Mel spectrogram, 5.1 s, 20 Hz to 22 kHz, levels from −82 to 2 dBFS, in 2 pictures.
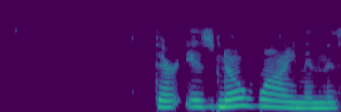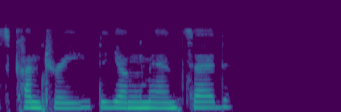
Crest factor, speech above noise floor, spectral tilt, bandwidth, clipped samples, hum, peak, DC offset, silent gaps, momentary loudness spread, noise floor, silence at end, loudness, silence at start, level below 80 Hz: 18 dB; over 55 dB; -6 dB/octave; 8 kHz; under 0.1%; none; -20 dBFS; under 0.1%; none; 10 LU; under -90 dBFS; 0.85 s; -36 LUFS; 1.15 s; -76 dBFS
